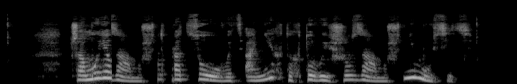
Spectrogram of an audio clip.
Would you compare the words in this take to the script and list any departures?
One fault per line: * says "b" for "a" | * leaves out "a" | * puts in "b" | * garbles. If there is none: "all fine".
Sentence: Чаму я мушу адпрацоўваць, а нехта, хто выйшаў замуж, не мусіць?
* says "замуж" for "мушу"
